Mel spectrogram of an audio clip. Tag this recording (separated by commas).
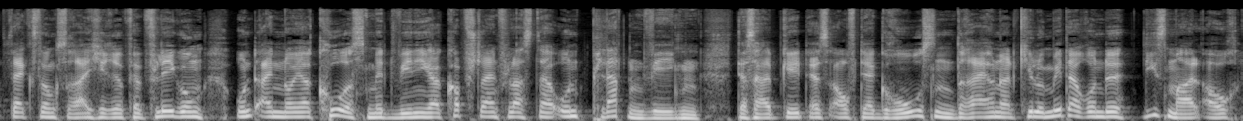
Speech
